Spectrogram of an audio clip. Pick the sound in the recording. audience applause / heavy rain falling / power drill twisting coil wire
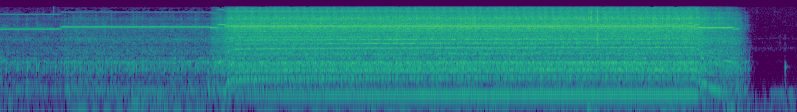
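power drill twisting coil wire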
